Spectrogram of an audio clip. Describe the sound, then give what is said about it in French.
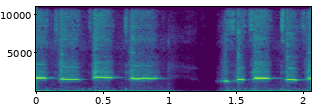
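A person whistles a short run of steady, clear, high notes, then pauses briefly and whistles another run of slightly wavering notes, with no talking. “C'est la façon dont tu mets la bouche qui marche mieux, en fait. Siffler.”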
